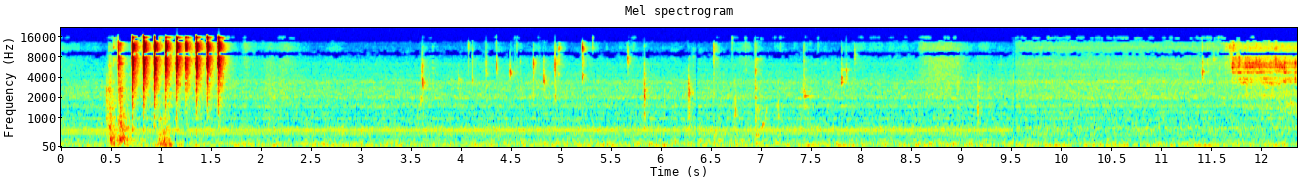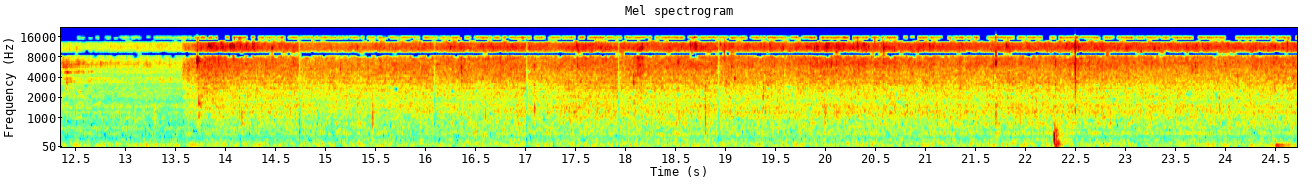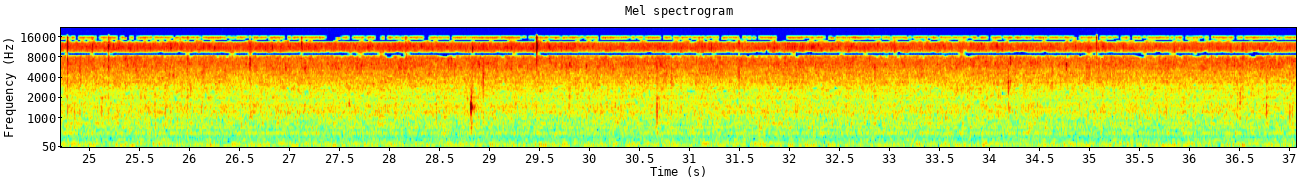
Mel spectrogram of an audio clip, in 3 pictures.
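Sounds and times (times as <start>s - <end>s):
leaves deep-frying in oil: 11.5s - 37.0s.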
